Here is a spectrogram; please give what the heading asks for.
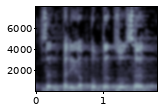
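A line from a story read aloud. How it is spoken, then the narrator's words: Stern and loud. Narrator (Vietnamese): lại nghiêm giọng nói lớn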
